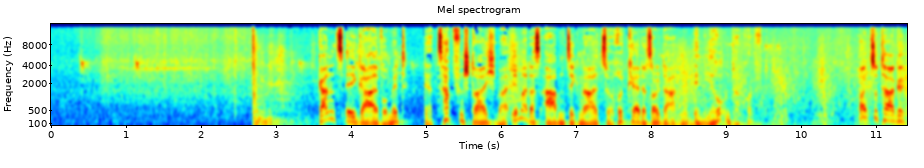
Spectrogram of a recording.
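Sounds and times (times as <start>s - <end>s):
soft bird chirps: 0.3s - 2.4s
cannon shot: 2.7s - 3.4s
speech: 3.6s - 9.6s, 10.8s - 11.4s.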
